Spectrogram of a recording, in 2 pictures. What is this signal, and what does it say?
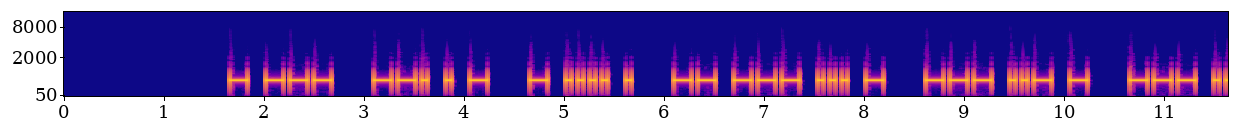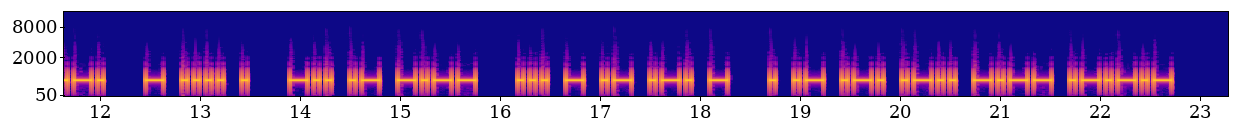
Morse code, heard as a keyed tone, about 19 wpm, 700 Hz. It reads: TO GET THE MOST OUT OF THE DAY START EARLY.
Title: Sentences with 7-Word Phrases - Spoken Beginning - 20wpm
